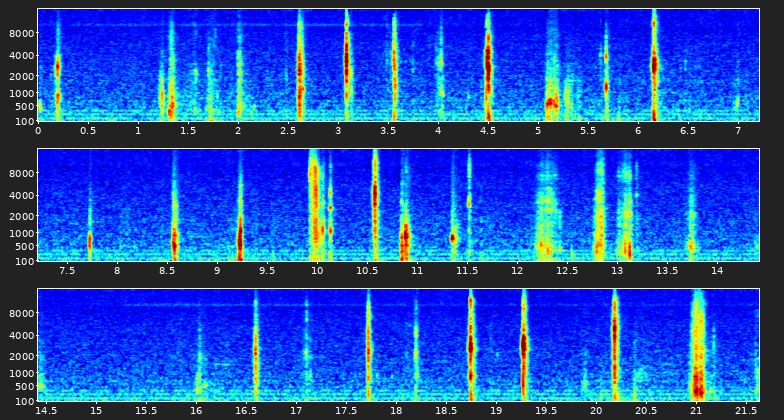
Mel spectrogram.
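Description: A person chewing soft braised pork belly close to a clip-on microphone: irregular wet mouth clicks and lip smacks, bunching into quicker runs about halfway through and again near the end.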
